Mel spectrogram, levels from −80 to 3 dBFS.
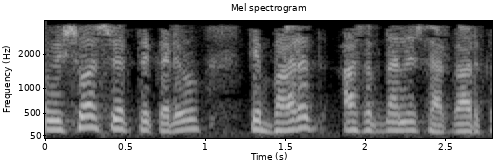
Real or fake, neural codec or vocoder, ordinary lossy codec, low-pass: real; none; MP3, 24 kbps; 3.6 kHz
